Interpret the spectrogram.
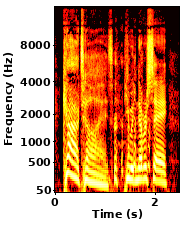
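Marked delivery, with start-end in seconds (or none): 0.2-1.2 commercial ad-spot announcer delivery. Retelling how the commercial announcer said the name: imitating the ad announcer's delivery. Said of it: "every time he would say".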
